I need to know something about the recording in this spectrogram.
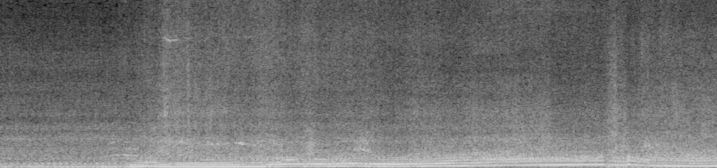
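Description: A car accelerates hard and pulls away with a rising engine roar.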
